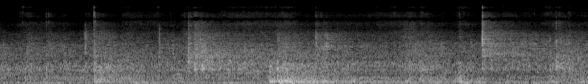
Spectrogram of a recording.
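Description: Ice hockey play in a rink: a handful of scattered knocks and thuds from sticks, puck and boards, the heaviest a dull thud about two-thirds of the way through, over steady rink noise.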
